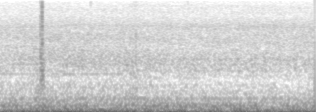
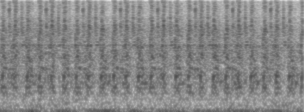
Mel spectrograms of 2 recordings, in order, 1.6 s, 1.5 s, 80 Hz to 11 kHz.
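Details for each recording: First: 2014 Ford F-150 3.5 EcoBoost after fixing the coil connector and clearing codes; steady even low rumble with no stumbles, no misfire. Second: 2014 Ford F-150, 3.5 EcoBoost: lumpy idle with a repeating stumble and the engine shaking. The ignition coil connector was loose and was lubricated and reseated: cylinder misfire from a loose coil connector.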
